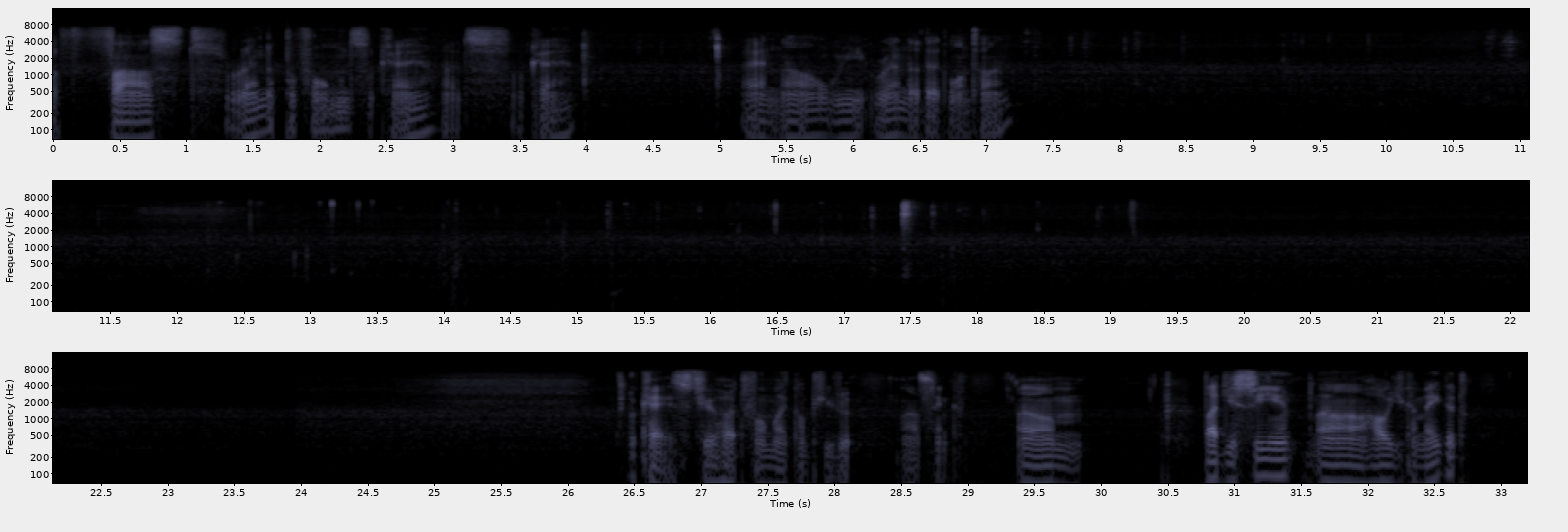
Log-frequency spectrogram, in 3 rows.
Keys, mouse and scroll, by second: 4.2 F12, 7.3-10.9 drag.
